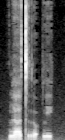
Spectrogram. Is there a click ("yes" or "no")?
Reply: no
